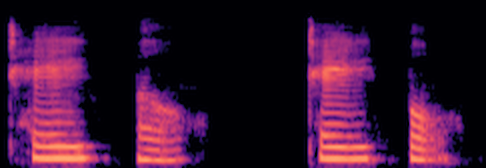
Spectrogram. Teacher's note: there is a quiet vowel sound called the schwa sound right before the sound that you hear for the L.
